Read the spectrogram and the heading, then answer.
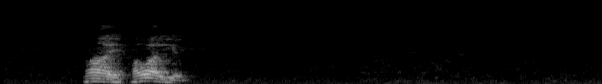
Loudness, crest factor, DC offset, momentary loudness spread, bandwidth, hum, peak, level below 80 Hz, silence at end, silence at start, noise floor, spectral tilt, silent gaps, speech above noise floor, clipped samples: -29 LUFS; 22 dB; under 0.1%; 17 LU; 11.5 kHz; none; -14 dBFS; -66 dBFS; 4.15 s; 0.85 s; -65 dBFS; -7 dB/octave; none; 38 dB; under 0.1%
